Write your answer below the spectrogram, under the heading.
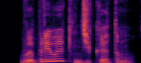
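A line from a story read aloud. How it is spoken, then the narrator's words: Calm statement. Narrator (Russian): спокойно заявил я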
